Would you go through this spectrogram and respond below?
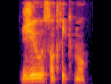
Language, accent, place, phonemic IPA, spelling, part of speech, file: French, France, Lyon, /ʒe.ɔ.sɑ̃.tʁik.mɑ̃/, géocentriquement, adverb, LL-Q150 (fra)-géocentriquement.wav
- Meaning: geocentrically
